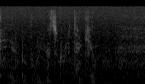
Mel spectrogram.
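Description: Near silence with faint whispering, fading out after about a second and a half.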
